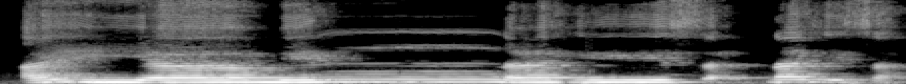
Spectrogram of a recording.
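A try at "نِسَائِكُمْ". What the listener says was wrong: Ya, i-nya enggak panjang. Ayyamin nahisat.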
